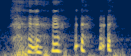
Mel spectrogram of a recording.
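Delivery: light, high amused giggle; short run of soft chuckles; little laugh. A narrator's reading. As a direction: giggle as if tickled by the idea. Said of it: "थोड़ा सा हंसते हुए".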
